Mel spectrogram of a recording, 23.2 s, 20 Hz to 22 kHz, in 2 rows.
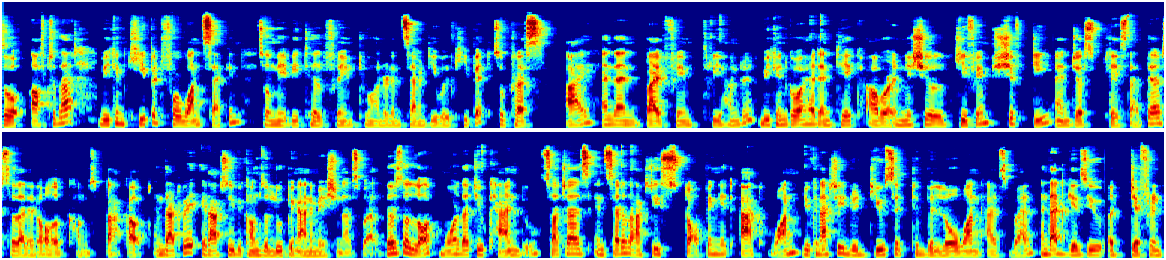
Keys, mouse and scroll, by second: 0.2 scroll down 3, 2.5 click, 4.1 Left, 4.6 Left, 5.7 i, 7.5 click, 8.1 click, 10.5 shift+d, 16.9 click, 18.3 click, 19.7-23.2 drag.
